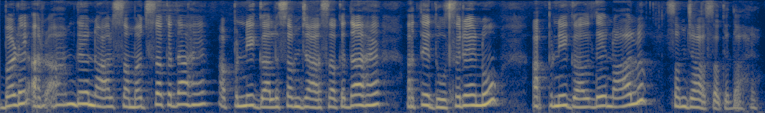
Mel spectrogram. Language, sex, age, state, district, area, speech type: Punjabi, female, 45-60, Punjab, Amritsar, urban, spontaneous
